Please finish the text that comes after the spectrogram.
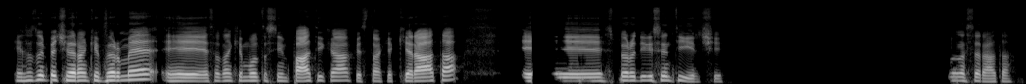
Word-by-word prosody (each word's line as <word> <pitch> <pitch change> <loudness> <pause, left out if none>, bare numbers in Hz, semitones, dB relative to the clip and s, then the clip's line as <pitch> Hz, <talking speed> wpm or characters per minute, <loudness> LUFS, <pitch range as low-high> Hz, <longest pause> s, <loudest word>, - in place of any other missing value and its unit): È 175 - -4
stato 185 +4 -3
un 210 - +1
piacere 190 -3 +4
anche 185 +1 +1
per 185 +2 +4
me, 220 +4 +3
e 155 -1 +2
è - - -2
stata 170 +1 -6
anche 175 0 -5
molto 175 0 -2
simpatica 170 +4 0
questa 150 -1 -7
chiacchierata 165 +7 +2 0.6
e 165 0 -1
spero 185 +5 -1
di 185 +1 -5
risentirci. 170 -9 -5 2.3
Buona 175 0 -3
serata. 140 -4 -5
170 Hz, 125 wpm, -23 LUFS, 160-185 Hz, 2.3 s, piacere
